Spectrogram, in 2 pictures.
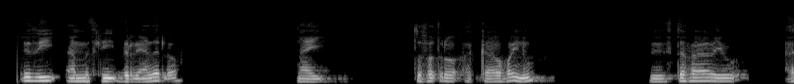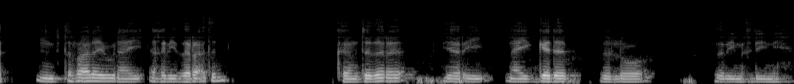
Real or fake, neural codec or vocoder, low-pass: fake; vocoder, 44.1 kHz, 128 mel bands every 256 samples, BigVGAN v2; 9.9 kHz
